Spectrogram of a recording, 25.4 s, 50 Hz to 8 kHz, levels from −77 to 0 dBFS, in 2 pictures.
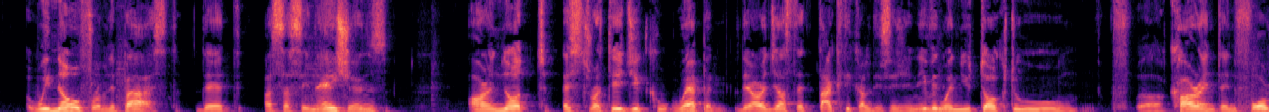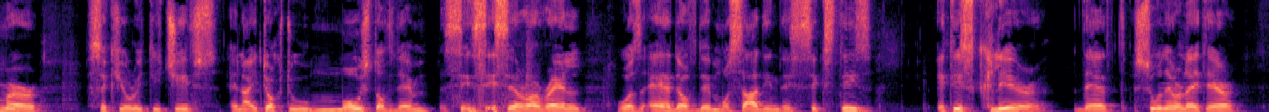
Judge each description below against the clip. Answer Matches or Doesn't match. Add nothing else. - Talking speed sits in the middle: Doesn't match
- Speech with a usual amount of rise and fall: Matches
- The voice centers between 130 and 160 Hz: Matches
